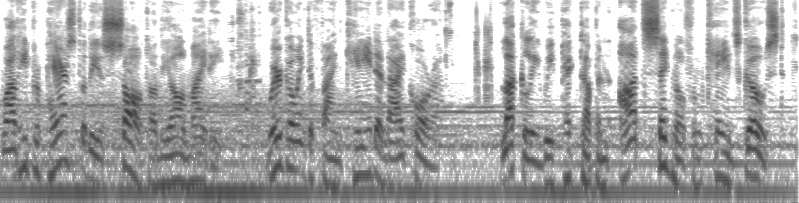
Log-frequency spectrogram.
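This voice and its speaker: Man as an expressive, earnest robot companion. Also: medium pitch, close to an everyday voice. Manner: conversational, explanatory. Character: small, chatty, earnest robotic companion guiding the player. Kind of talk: video game mission narration. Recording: game music behind the voice.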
